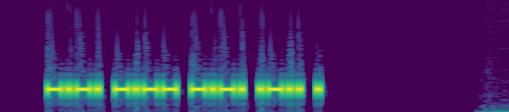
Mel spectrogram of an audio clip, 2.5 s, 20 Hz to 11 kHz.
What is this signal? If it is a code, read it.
Morse code, heard as a keyed tone, about 48 wpm, 700 Hz. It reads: CYCLE
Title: Sentences from Top 900 Words - New Word Drill - 50wpm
